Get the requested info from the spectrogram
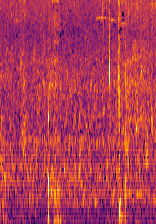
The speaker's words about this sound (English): And hopefully the water isn't too loud.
